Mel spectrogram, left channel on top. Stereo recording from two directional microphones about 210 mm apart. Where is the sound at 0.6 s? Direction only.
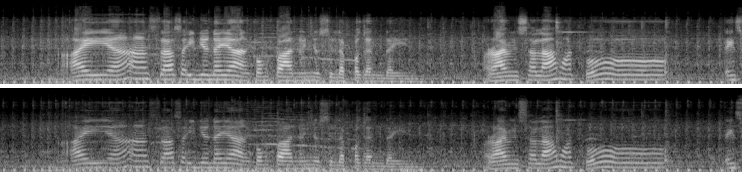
15° left (ahead or behind).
